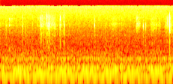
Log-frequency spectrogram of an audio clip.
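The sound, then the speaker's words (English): The smallest paper clip being slid onto two very thin sheets of paper to hold them together: soft scraping and a few small clicks and rustles, scattered over a steady low hum, with no one speaking. “I'll use this smallest one of all to put these two pieces together.”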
